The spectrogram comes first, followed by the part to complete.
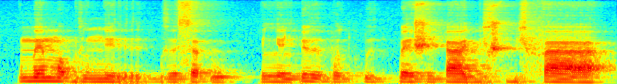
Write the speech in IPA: mɛ mɔbɨlŋerɨ ɡ͡bɘːsɐʔu | lelɗɘːpol k͡pɨːk͡pɛʃi ʔaːbʲoʃbʲe faː

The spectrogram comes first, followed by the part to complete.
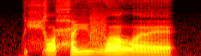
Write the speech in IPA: çɔħi vʌ lˠɛ

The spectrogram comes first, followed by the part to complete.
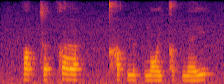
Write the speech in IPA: ɐ˧k̚sɵ˨˥t̚kœː˧ | kʰɐ˧k̚n̪ɪ˨k̚n̪ɔː˨j kɐ˨k̚n̪e˨˥j

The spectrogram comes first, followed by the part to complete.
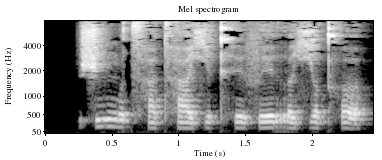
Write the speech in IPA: ʃiŋʷʌ t͡sʰatʰaçɛ kʰeferʌ çʌkʰʌ

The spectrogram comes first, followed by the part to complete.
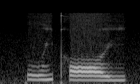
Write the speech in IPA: puː˨˧jpʰɔː˨j

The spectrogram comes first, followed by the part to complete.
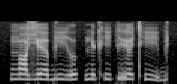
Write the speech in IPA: ŋɒːzʲɜːbiːʊ̯ | neʈʰiːkrʲɔɪ̯tʰiːb

